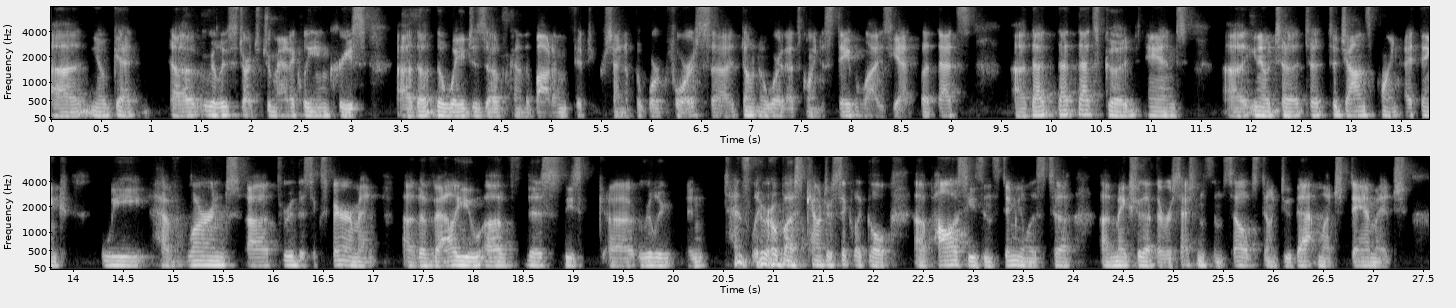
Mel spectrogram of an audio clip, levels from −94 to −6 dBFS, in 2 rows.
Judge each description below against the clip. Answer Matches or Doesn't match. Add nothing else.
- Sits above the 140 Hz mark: Doesn't match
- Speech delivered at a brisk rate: Doesn't match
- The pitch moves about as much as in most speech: Doesn't match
